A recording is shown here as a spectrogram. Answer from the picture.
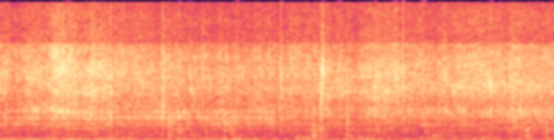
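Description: Grated garlic sizzling in hot oil in a nonstick frying pan, stirred with a wooden spatula that scrapes and lightly taps against the pan.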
